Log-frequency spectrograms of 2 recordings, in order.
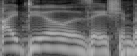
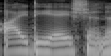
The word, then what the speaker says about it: ideation: It's not idealization, but it's suicidal ideation.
